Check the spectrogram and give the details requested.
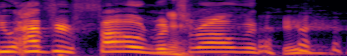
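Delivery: play-acted, very high, mad, fed-up tone. Retelling his wife's reaction to the Weather Channel request, imitating her getting mad. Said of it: "She was getting so mad".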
